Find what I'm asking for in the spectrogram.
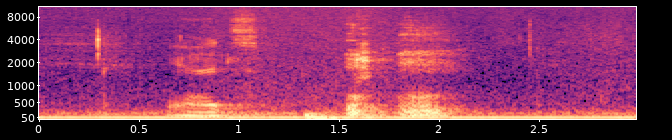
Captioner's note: clears throat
